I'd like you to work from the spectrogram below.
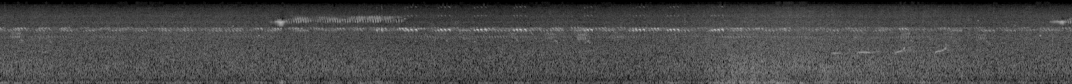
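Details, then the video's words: Crickets in a natural night-like soundscape, high pulsed chirps coming through mainly in the middle section, over a constant hiss, with a brief higher buzzy trill and a few faint lower chirps. "Crickets chirping sounds"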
